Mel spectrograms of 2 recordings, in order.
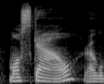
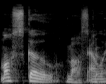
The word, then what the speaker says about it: Moscow: 영어식으로는 두 가지 발음이 가능합니다. 지금 셰인 선생님이 Moscow라고 발음했는데 그 발음도 가능하고요. 저는 보통 Moscow라고 해요. 이 발음도 가능합니다.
